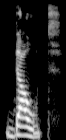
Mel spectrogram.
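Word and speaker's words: doubt: Next है date, डाउट। यहाँ पर बी जो है टी के पहले आया है, तो यहाँ पर बी साइलेंट होगा।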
